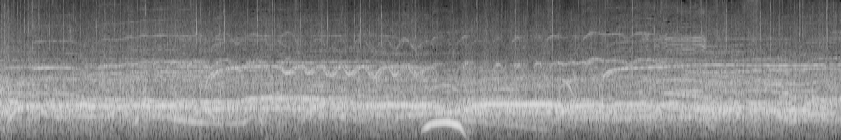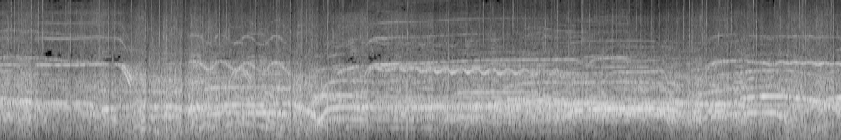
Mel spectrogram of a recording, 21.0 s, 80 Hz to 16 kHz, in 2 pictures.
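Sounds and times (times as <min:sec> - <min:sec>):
audience clapping: 0:00.0 - 0:21.0
audience whooping and shouting: 0:00.0 - 0:21.0
whistles: 0:00.2 - 0:21.0.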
